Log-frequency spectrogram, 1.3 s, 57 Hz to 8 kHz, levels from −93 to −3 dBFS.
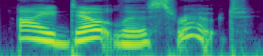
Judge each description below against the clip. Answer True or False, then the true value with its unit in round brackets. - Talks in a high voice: True (235 Hz)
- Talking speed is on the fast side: False (135 wpm)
